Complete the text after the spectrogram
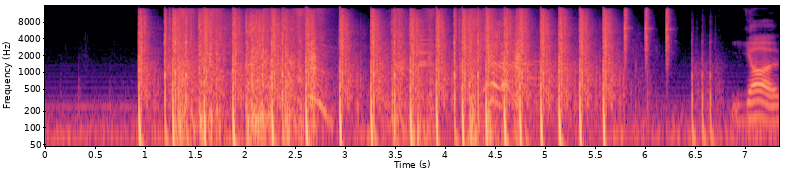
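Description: A pistol fires rapid shots that echo through a hard room.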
